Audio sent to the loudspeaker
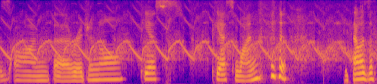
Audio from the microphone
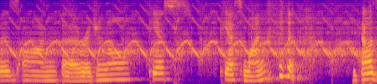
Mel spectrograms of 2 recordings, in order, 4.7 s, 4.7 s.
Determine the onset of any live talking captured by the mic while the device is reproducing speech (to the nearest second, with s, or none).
none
